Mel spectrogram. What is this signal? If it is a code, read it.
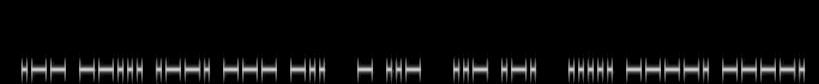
Morse code, heard as a keyed tone, about 25 wpm, 700 Hz. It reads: W7POD TU UR 599
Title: SOTA QSO Practice 25wpm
